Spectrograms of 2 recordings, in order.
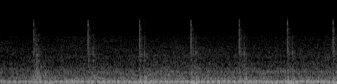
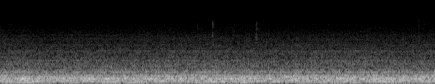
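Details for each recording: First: Diesel heater that had trouble starting, owner suspects a bad or lodged pump: soft regular ticking about twice a second over a low steady hum as the pump delivers fuel while the heater tries to light; cause unconfirmed. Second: Diesel heater, exhaust checked clear, set low: steady, even low roar with no sputtering or surging; burning cleanly and running normally.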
